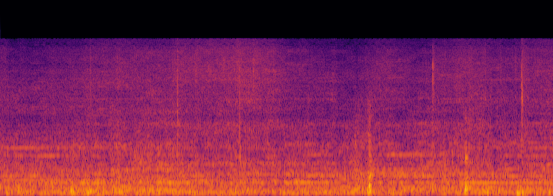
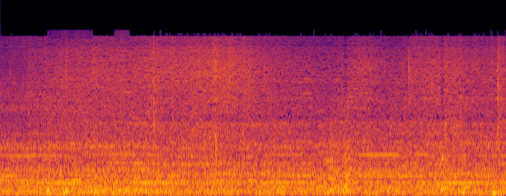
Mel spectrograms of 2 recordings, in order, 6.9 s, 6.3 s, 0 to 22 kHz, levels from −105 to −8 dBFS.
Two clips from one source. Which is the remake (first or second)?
first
